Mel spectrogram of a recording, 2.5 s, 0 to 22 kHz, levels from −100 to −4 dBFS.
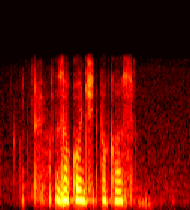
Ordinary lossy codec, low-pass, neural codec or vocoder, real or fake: Opus, 32 kbps; 7.2 kHz; none; real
